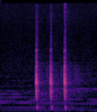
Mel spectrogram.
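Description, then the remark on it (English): Three sharp knocks in quick, even succession, fairly loud, rapping on a hard surface over a faint steady background hum. “But I knock once, knock again, and knock again, and knock again.”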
